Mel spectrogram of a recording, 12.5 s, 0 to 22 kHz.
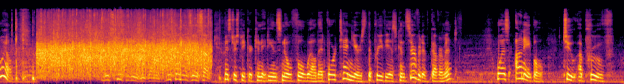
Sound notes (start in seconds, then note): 3.7 some Applause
